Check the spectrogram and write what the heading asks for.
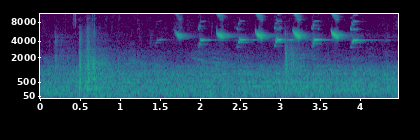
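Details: A male great tit in Zagreb, Croatia, late January–February 2015, sings a bright, ringing run of two-note phrases, each a high note dropping to a lower one, repeated about twice a second over soft background hiss.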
